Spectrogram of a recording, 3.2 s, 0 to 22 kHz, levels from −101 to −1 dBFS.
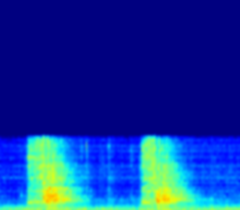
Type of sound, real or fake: fake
